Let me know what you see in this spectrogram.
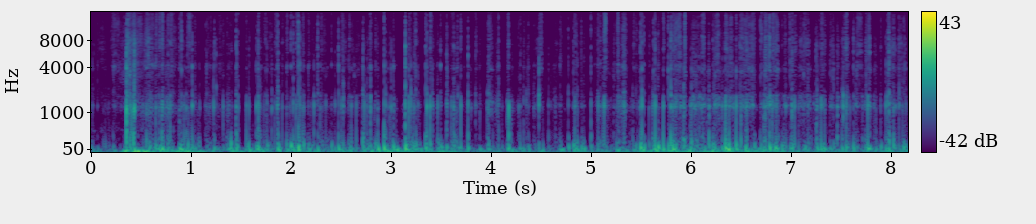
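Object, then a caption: Small empty paper cups. Two identical small, empty pink paper cups are rapidly tapped and scratched with fingers and nails and rubbed together. The result is a dense, continuous stream of quick papery taps and dry scratching, with a faint midrange ring running underneath throughout.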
